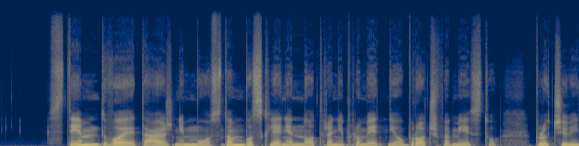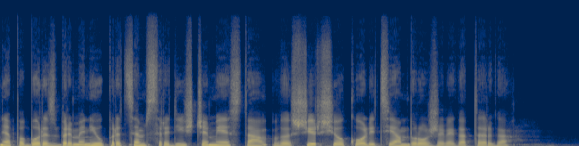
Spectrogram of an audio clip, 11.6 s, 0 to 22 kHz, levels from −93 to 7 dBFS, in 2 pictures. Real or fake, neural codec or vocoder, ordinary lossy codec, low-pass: fake; autoencoder, 48 kHz, 128 numbers a frame, DAC-VAE, trained on Japanese speech; none; 19.8 kHz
